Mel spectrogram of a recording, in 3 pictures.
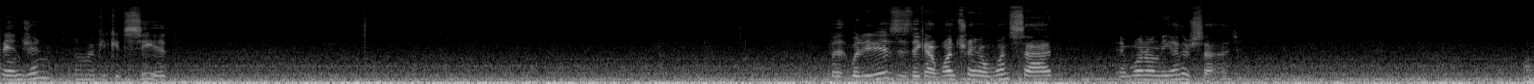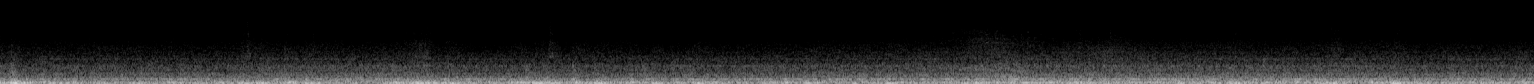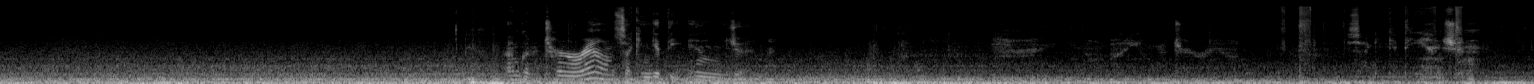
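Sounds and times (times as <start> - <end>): freight train rumbling past: 24.7 - 26.7.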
